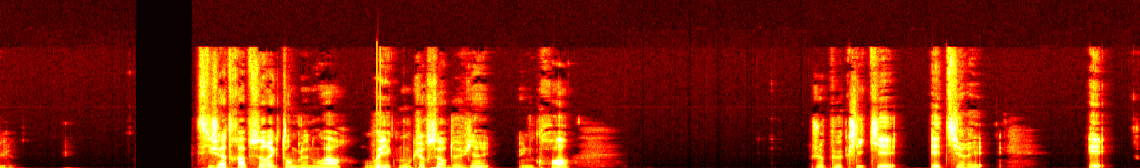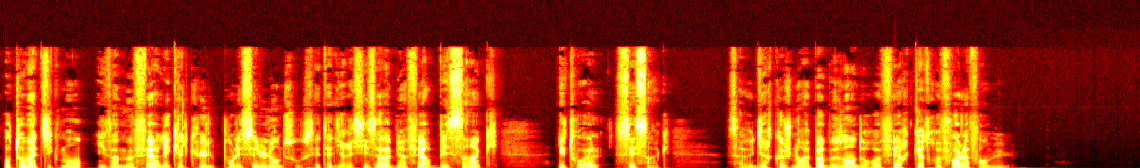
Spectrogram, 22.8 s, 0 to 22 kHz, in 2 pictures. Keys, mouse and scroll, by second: 0.1 ctrl+scroll up 2, 0.7 ctrl+scroll up 2, 7.9-10.0 drag, 12.3 click, 22.6 click.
